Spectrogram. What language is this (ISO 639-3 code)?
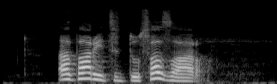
kab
